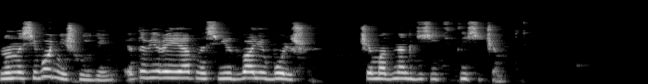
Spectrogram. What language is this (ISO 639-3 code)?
rus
